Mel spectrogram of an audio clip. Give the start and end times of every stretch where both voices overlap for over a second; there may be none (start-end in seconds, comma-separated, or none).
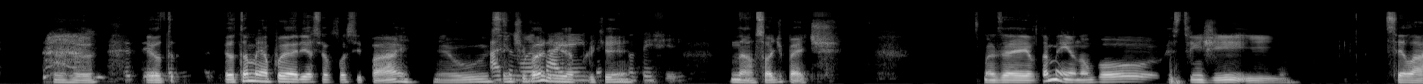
4.9-6.3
